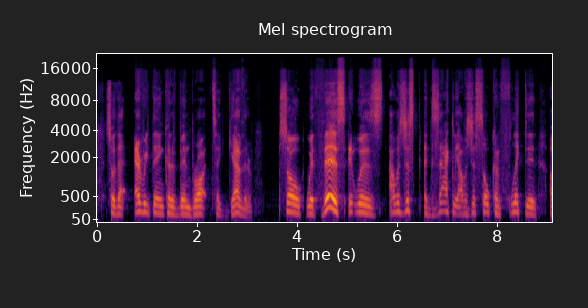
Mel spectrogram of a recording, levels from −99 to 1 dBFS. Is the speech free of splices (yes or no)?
no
